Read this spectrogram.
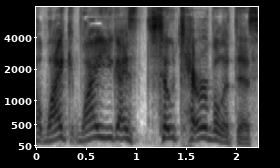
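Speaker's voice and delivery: put-on very high, shrill screaming. Retelling screaming at players on TV: imitating own screaming. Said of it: "I'm screaming all these questions".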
